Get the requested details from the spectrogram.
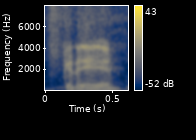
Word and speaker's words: Cree: Bueno, eso está avanzando mucho y la tecnología, la última tecnología son los CRI LED, Cree, se escribe C-R-E-E, e, LED, que es lo más nuevo.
